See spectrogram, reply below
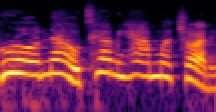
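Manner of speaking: put-on high-pitched grandma-style voice. Retelling a chat about meet-and-greet prices, imitating grandma's way of talking. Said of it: "That's how my grandma talk".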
